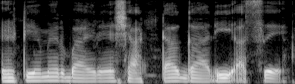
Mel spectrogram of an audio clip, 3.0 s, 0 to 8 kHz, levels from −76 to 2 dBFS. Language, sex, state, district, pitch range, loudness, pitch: Bengali, male, Assam, Kamrup Metropolitan, 115-120 Hz, -14 LUFS, 115 Hz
